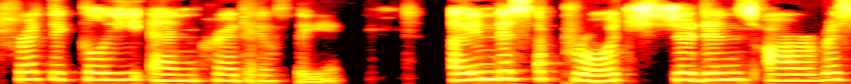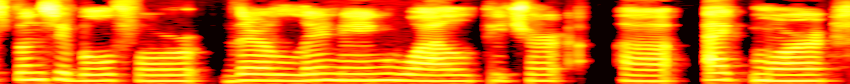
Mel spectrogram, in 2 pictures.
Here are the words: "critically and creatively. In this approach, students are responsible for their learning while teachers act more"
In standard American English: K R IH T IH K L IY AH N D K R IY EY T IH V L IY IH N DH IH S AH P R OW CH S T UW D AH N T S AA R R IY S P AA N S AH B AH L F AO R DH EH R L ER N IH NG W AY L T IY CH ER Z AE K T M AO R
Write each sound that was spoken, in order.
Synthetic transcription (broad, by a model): K R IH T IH K L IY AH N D K R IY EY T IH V L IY IH N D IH S AH P R OW CH S T UW D AH N T S AA R R IY S P AA N S AH B AH L F AO R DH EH R L ER N IH NG W AY L T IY CH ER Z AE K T M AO R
